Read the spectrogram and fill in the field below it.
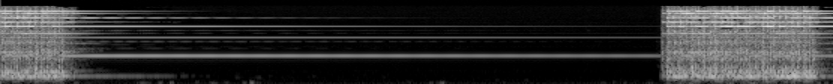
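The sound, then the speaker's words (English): An old-style telephone bell, the cab phone of the Infernal Express train, rings loudly in a short rattling burst that trails off into a fading metallic hum. It starts ringing again after a few seconds of quiet. “I believe it is the cab phone. Our train cab has a phone? It's ringing so evidently.”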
